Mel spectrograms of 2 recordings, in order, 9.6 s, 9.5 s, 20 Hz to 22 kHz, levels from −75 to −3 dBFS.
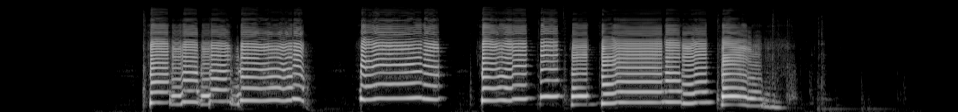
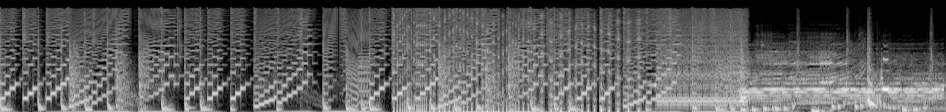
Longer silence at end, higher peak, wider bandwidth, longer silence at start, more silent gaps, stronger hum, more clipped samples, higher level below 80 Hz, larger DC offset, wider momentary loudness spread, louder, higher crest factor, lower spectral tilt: first, 1.65 s vs 0 s; about the same, 0 dBFS vs 0 dBFS; about the same, 18 kHz vs 17 kHz; first, 1.45 s vs 0 s; neither; neither; neither; second, -74 dBFS vs -28 dBFS; second, under 0.1% vs 7%; about the same, 5 LU vs 6 LU; second, -19 LUFS vs -16 LUFS; first, 22 dB vs 16 dB; second, 0 dB/octave vs -4 dB/octave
